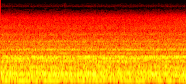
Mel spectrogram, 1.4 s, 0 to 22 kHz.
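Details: All-in-one 12V/24V/240V diesel heater on 24V at full output, body temperature rising from 130°C toward an estimated 170°C tick-over point where the fans slow. Steady rushing roar with constant fan tone, no rattles or surging; running cleanly.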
